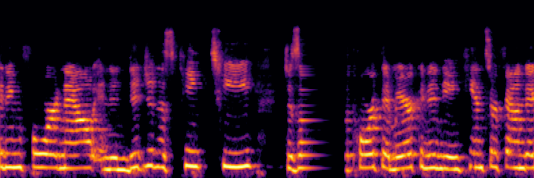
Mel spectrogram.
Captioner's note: distorted audio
